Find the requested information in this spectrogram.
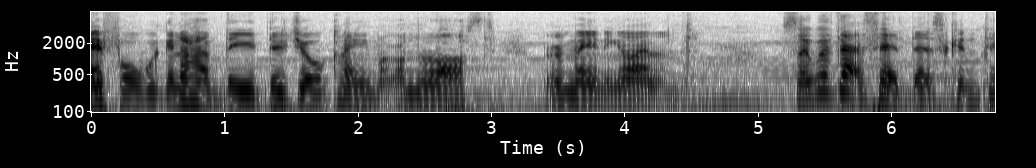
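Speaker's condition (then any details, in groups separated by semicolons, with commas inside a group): Cerebral palsy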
